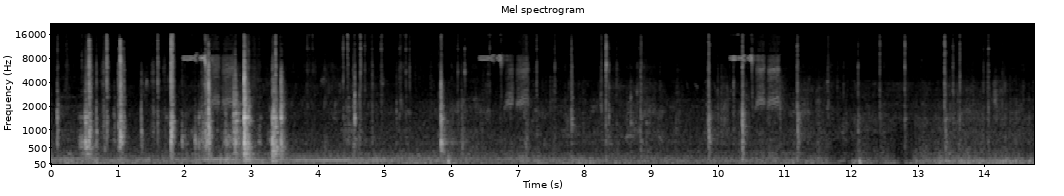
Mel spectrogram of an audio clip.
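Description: Hammer tapping lightly and irregularly at the carburetor's mixture screw caps, trying to knock them loose. The taps are short sharp clicks, densest in the first few seconds and sparser after.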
